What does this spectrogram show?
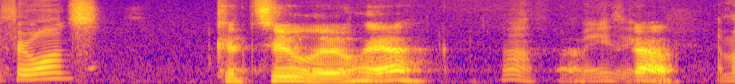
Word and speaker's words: Cthulhu: Cthulhu, yeah.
